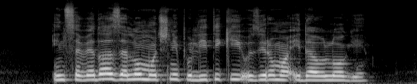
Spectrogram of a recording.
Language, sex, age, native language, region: Slovenian, female, 18-29, Slovenian, Pomurje region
